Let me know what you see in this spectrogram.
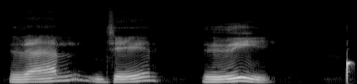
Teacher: জিহ্বার আগা সামনের উপরে ২ দাঁতের আগের সাথে লাগিয়ে তারপর উচ্চারণ করব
